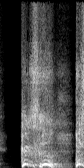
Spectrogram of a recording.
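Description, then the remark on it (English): Two loud sneezes in quick succession: a long, breathy first burst followed almost immediately by the start of a second, with no talking. “Double sneeze.”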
